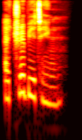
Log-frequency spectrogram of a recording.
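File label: "attributing", US English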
